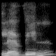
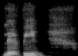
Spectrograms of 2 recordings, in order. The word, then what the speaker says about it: Lewin: Si Kurt Lewin, huwag niyo kakalimutan, ang pronunciation niyan ay V because sa German ang W ay V.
